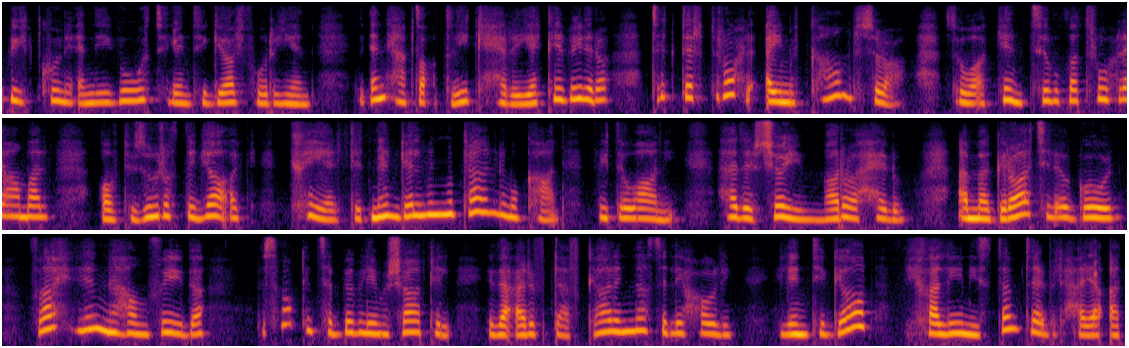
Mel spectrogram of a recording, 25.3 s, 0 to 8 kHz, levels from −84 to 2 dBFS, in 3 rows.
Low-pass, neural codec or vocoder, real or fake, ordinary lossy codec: 7.2 kHz; codec, 16 kHz in and 24 kHz out, 0.6 kbps, FocalCodec, streaming, 2048 codes; fake; none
